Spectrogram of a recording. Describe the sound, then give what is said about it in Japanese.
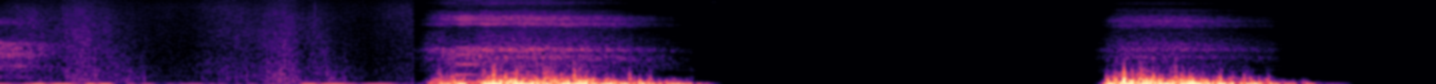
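Sudden breaths blown by an ASMR speaker: two loud, rushing exhalations, each about a second long and separated by silence, following a quieter stretch of soft, breathy whispering. “突然の吐息も気持ちよかったですか？”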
